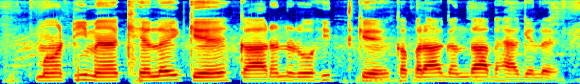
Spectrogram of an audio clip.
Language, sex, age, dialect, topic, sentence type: Maithili, male, 18-24, Eastern / Thethi, agriculture, statement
